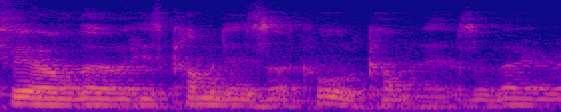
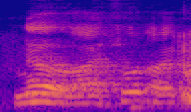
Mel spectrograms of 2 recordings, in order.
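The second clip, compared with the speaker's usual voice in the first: ordinary talk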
